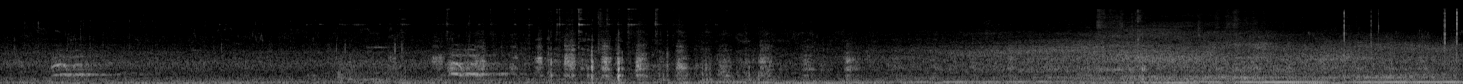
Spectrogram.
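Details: Giant Schnauzer named Vito while playing: brief high whimpering whines near the start and again around four to five seconds, with a burst of clattering thumps in between, then steady rustling and a low hum toward the end.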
